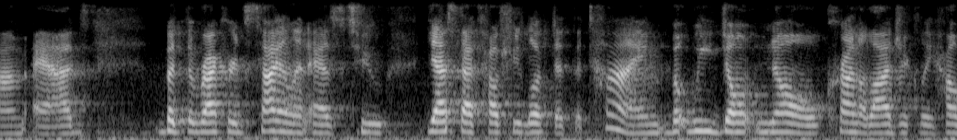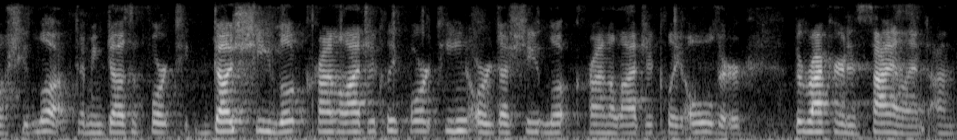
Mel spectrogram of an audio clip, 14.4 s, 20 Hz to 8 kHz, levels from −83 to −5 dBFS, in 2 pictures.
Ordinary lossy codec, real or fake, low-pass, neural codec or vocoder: Opus, 16 kbps; fake; 7.2 kHz; vocoder, 22.05 kHz, 80 mel bands, Vocos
